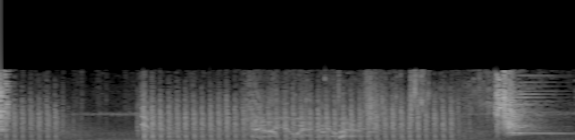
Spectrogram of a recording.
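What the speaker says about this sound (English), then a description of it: "I'm trying to figure out where these shots coming from." Call of Duty: Warzone gunfire: loud rapid bursts of automatic fire rattling in fast repeated volleys, with a sharp single shot near the end, no voices over it.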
